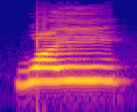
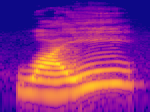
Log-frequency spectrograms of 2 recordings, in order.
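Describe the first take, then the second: First: It is said with Cantonese tone one. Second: It is said with Cantonese tone two.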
